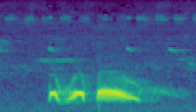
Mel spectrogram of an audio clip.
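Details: Spotted dove recorded during trapping in stormy, rainy weather gives a short cooing phrase: a quick broken double note followed by one longer, smooth coo that slides gently downward, with near silence around it.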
